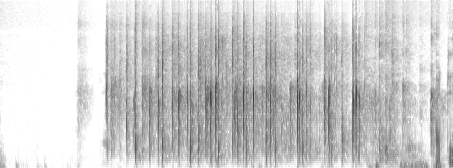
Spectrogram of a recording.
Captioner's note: applause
